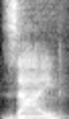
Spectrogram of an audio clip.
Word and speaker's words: seid: And for ihr, you say it's pronounced seid. And as you can see, you pronounce the E or the I in this case. With the EI rule, you pronounce the I.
